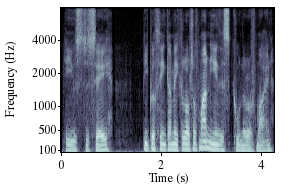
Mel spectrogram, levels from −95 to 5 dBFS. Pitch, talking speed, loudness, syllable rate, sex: 100 Hz, 240 wpm, -15 LUFS, 5.7 syllables/s, male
